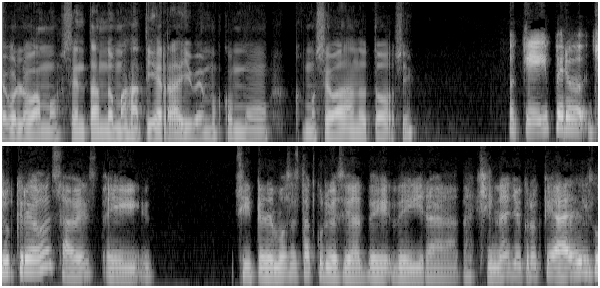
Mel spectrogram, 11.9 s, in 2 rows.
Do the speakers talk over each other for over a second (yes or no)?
no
